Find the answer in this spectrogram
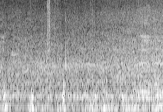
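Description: Wind buffeting the microphone in uneven gusts, with street traffic noise underneath.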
